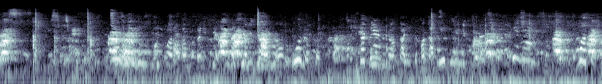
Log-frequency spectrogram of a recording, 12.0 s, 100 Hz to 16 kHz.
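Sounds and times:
dog barking: 0.0 - 0.4, 2.2 - 2.8, 4.4 - 5.4, 9.5 - 10.0, 11.0 - 12.0
people talking: 0.0 - 12.0.

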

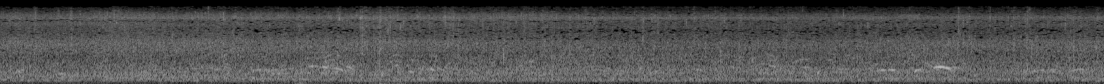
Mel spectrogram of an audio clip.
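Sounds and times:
floodwater rushing through street: 0.0 - 11.0.

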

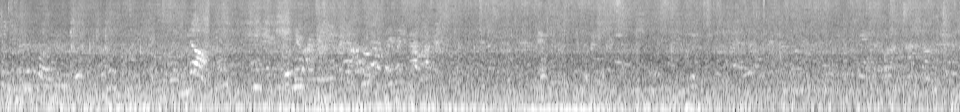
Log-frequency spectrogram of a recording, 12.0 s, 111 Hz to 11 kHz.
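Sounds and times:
faint voices of shoppers: 0.0 - 12.0.

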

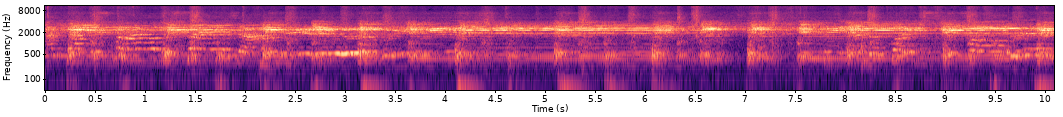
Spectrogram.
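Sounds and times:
music from cassette player: 0.0 - 10.0.

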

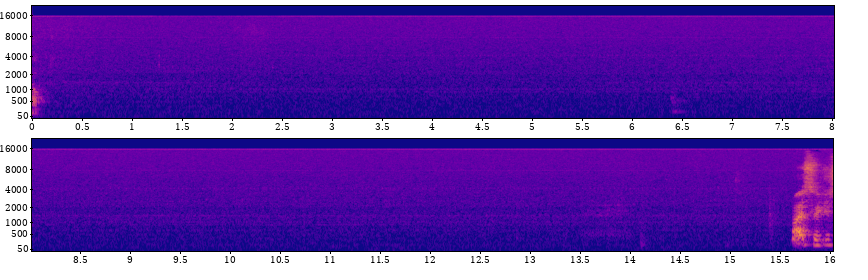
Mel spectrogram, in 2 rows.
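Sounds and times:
room tone hiss: 0.0 - 16.0.

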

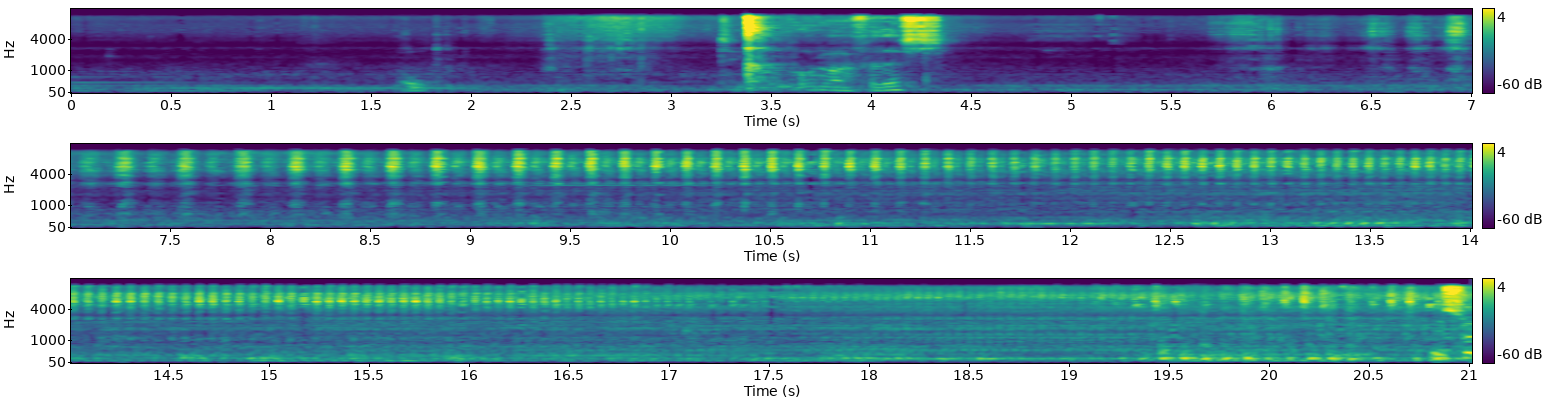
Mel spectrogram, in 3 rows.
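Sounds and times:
electric motor running hum: 5.8 - 21.0
fast even motor ticking: 6.6 - 21.0.

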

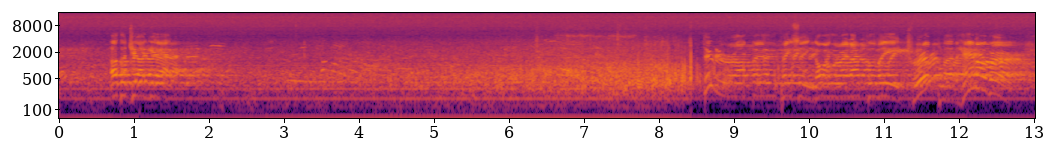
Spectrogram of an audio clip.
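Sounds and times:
car engine: 0.0 - 10.8
mains hum: 0.0 - 13.0
crowd chatter: 1.7 - 10.6.

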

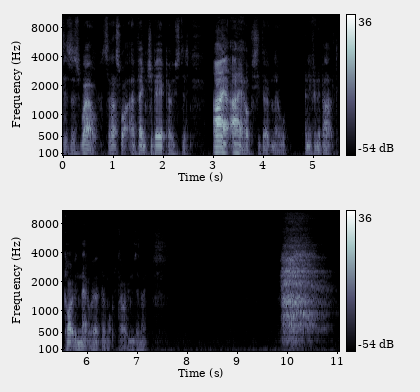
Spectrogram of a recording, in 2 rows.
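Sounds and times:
man breathing through nose: 7.3 - 11.0.

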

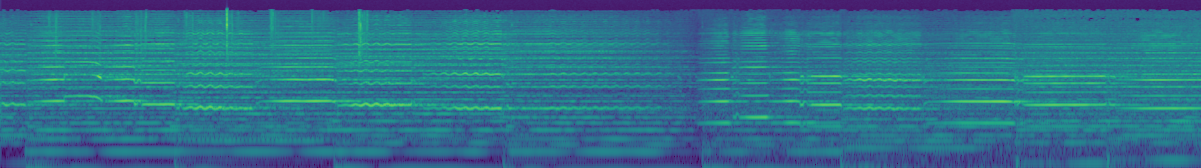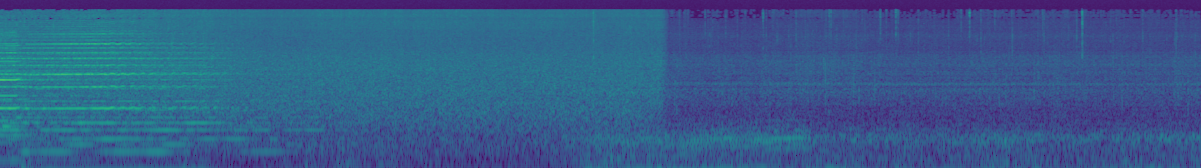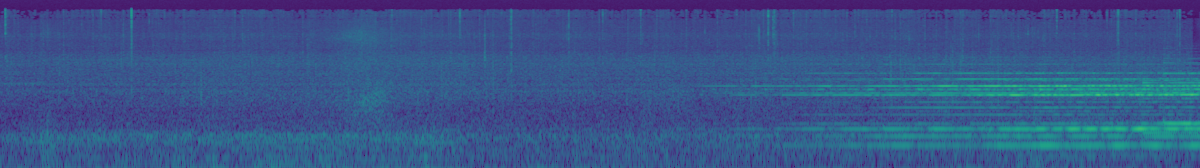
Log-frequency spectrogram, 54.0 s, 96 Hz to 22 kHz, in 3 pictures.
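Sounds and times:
fast river rushing: 0.0 - 28.0, 40.4 - 54.0
low vehicle rumble: 0.0 - 54.0.

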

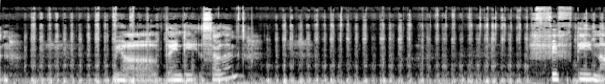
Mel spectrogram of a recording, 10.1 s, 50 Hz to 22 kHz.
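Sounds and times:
scratching lottery ticket: 0.0 - 10.0.

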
